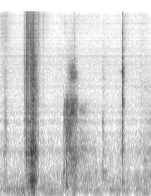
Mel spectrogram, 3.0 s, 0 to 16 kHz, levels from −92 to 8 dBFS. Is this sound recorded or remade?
remade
